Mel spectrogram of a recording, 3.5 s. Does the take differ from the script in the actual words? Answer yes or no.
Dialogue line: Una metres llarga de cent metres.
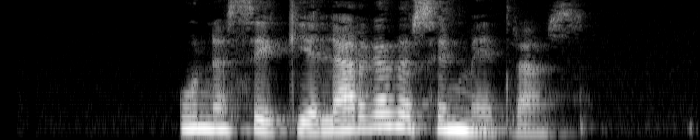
yes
